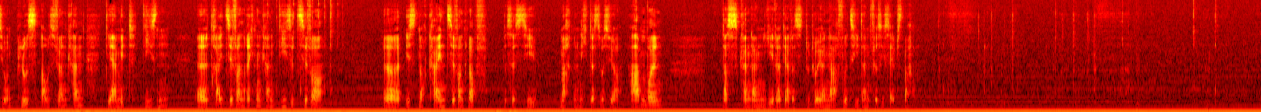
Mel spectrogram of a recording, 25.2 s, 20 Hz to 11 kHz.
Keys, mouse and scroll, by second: 5.3 click, 5.8 click, 20.0 alt+Tab, 20.8 alt+Tab, 23.8 click.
